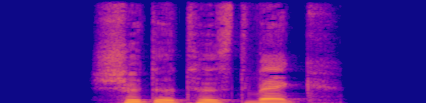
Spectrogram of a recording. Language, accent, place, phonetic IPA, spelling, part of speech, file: German, Germany, Berlin, [ˌʃʏtətəst ˈvɛk], schüttetest weg, verb, De-schüttetest weg.ogg
- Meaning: inflection of wegschütten: 1. second-person singular preterite 2. second-person singular subjunctive II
